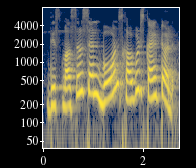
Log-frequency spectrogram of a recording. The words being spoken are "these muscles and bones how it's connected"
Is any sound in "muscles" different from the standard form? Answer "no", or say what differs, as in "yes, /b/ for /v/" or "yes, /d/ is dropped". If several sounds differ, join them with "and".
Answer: yes, /s/ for /z/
